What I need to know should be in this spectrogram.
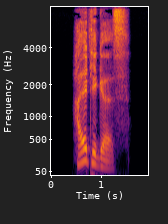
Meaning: strong/mixed nominative/accusative neuter singular of haltig
- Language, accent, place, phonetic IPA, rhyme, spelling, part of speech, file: German, Germany, Berlin, [ˈhaltɪɡəs], -altɪɡəs, haltiges, adjective, De-haltiges.ogg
